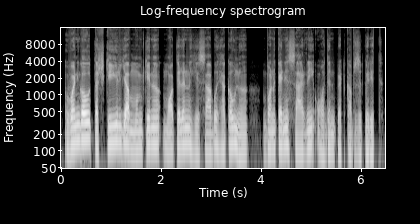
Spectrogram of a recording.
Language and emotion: Kashmiri, neutral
